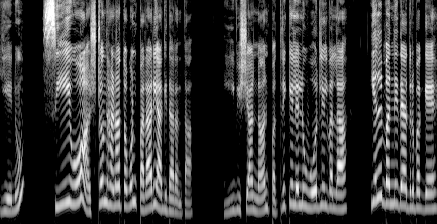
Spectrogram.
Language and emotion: Kannada, surprised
